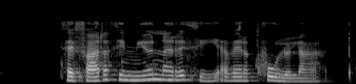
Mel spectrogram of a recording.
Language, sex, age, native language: Icelandic, female, 40-49, Icelandic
